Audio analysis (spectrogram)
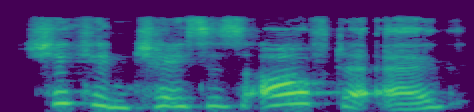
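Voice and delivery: ordinary delivery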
